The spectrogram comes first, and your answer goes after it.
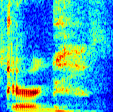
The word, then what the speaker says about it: Skurge: I believe it's pronounced Skurge.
